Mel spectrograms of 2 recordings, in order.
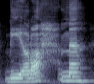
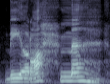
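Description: The two takes are said the same way.

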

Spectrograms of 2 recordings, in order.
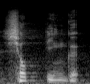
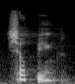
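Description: First: It is said with Japanese pronunciation. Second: It is said with English pronunciation.

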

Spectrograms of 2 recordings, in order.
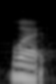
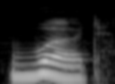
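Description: First: The w stays but the vowel is reduced. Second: The w and full vowel are both clearly said. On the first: "약형은... 어 하는 소리를 넣어서" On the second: "이게 강형이고요"

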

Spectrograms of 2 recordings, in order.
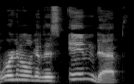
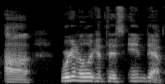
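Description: First: The words come out lively, stressed and natural. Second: The words come out flat, even and robotic. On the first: The speaker calls it right. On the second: The speaker calls it wrong.

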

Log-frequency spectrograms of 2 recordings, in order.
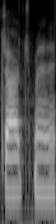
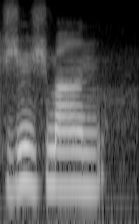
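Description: First: The word is said with an English pronunciation. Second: The word is said with a French pronunciation. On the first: This is the name used in English. "it's called judgment in English" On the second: This is the name used locally. "It's like a French pronunciation"

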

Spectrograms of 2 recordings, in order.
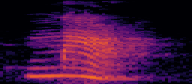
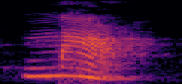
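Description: No difference in how they are said.

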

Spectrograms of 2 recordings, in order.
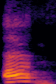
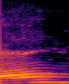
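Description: First: The word ends in a clear n sound. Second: The word ends in a nasal ng sound. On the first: The speaker calls it right. "নুনটাকে স্পষ্ট করে পড়বো।" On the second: The speaker calls it wrong. "আমরা কিন্তু এখানে আং বলবো না"

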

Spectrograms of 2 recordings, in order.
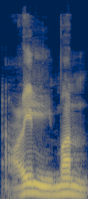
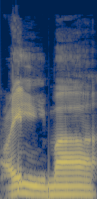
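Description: First: The word ends with a short vowel plus n. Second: The word ends with a long, stretched vowel. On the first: The word is read in spelling mode, without stopping. "এভাবে হবে উচ্চারণ করে বানানোর সময়" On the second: The reader stops on the word. "ওয়াকফ করা হয় তাহলে হবে আইল মা এভাবে"

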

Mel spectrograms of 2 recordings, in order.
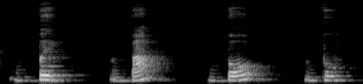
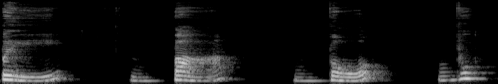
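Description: First: The syllables are said at a faster pace. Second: The syllables are said at a slower pace.

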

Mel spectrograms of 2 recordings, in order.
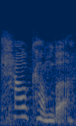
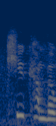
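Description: First: The first vowel is changed in an affected way. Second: The word has its ordinary, standard pronunciation.

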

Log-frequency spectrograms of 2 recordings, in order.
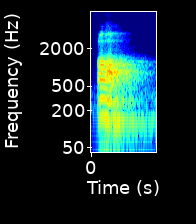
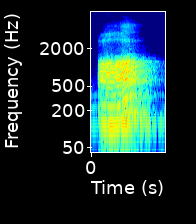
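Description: First: The pitch falls sharply. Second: The pitch rises sharply. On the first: "第四声はですね、急激にぐっと下がる。" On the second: "第二声は急激にぐっと上がるですね。"

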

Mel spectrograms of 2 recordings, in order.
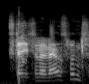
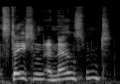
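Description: First: It is said in a put-on announcer voice. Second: It is said in his normal voice.

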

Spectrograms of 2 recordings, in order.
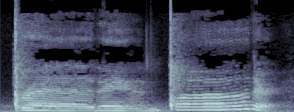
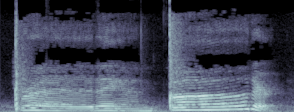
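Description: Both takes have the same delivery.

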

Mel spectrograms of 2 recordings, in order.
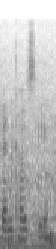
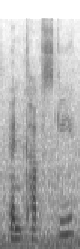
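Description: First: The middle consonant is a W sound. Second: The middle consonant is an F-like sound. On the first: This is how it is said in the United States. "so then they just changed it to Benkowski" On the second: This is how it is said in Germany. "with like a F sound instead of a W"

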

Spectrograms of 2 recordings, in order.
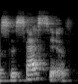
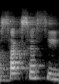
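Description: First: The stress is on the second syllable. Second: The stress is on the first syllable. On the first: The speaker calls it right. "chỉ đọc là successive. Chữ âm của nó sẽ rơi thứ hai" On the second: The speaker calls it wrong. "từ này không đọc là successive đâu nha"

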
